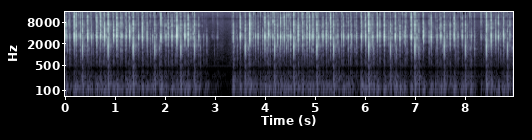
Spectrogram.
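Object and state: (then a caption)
Mechanical keyboard with plastic keycaps. Both hands type continuously with the fingertips on a beige tenkeyless Cerakoted Salamander mechanical keyboard with lubed vintage black switches and plastic keycaps, resting on a desk mat. The rapid keystrokes produce bright, sharp clacks with very short decay and little low end. The typing pauses briefly near the three-second mark before resuming in a steady stream.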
